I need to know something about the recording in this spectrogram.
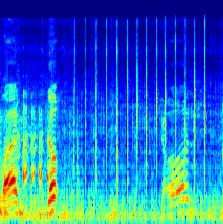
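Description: Small outboard boat engine of an outrigger bangka running, with a rapid, even ticking of about eight beats a second from about a second and a half in, over a low steady hum. Short bursts of voice (exclamations or laughter) come at the start and near the end.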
